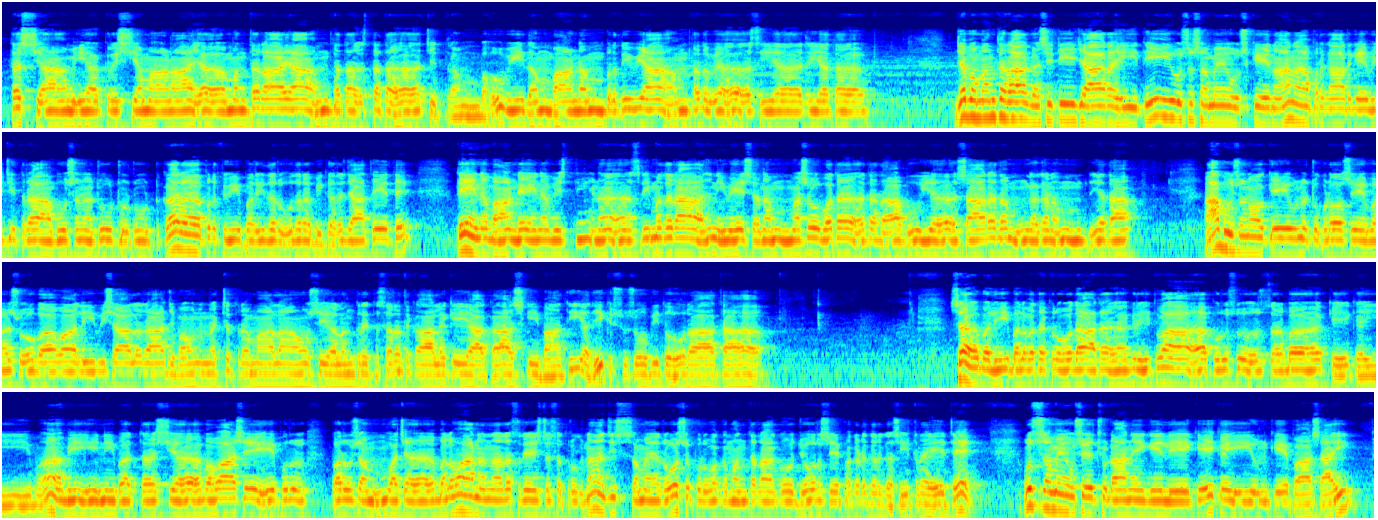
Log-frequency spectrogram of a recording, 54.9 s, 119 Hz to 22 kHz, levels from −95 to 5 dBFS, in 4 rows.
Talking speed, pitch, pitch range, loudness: 115 wpm, 125 Hz, 115-130 Hz, -21 LUFS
